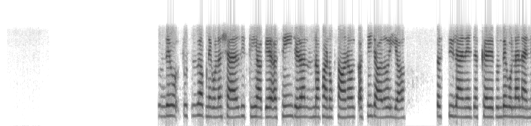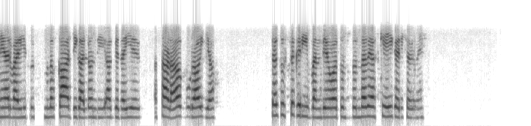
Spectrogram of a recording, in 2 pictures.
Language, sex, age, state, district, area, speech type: Dogri, female, 60+, Jammu and Kashmir, Reasi, rural, conversation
